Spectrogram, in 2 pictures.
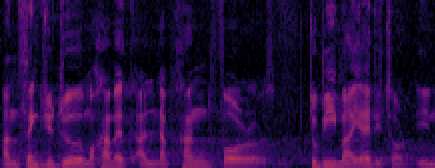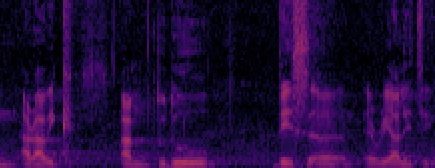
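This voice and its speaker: A man's medium-pitched voice with an Argentine accent, ordinary pitch variation, a fairly slow pace and long, frequent pauses. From Argentina. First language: Spanish. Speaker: author and journalist. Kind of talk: book fair talk. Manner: halting.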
